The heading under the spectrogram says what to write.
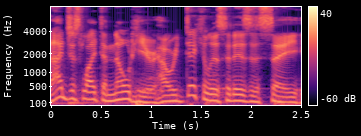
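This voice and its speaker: A man speaks at a very fast pace and a medium pitch, his voice swinging very widely in pitch over background music. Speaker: political commentary youtuber. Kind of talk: scripted commentary narration. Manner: sarcastic.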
